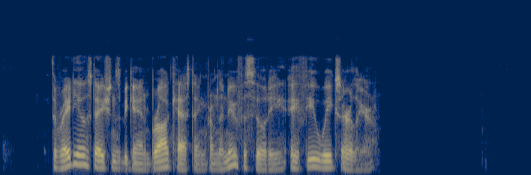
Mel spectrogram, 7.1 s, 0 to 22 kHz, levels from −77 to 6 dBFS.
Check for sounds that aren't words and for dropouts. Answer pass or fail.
pass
